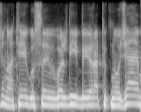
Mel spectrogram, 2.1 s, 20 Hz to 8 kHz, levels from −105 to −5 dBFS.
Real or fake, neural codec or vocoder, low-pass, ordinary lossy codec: real; none; 7.2 kHz; Opus, 64 kbps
